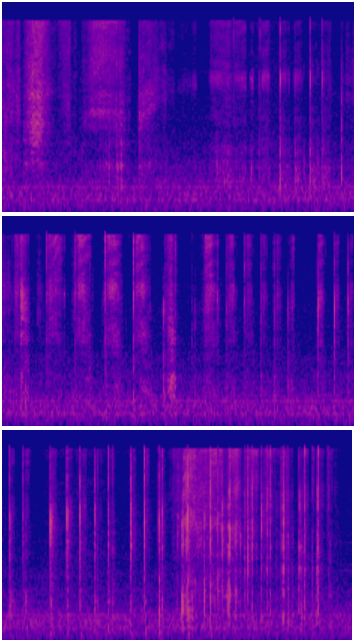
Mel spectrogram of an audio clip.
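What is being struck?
Laminated cardboard board book page.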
